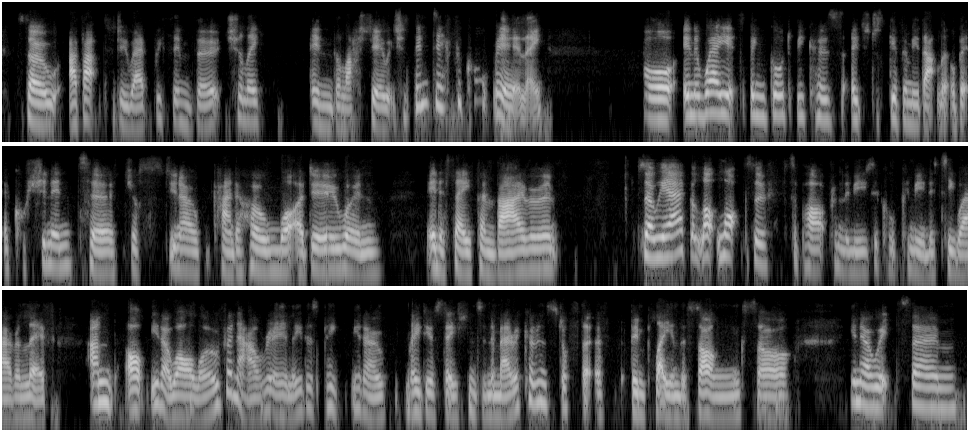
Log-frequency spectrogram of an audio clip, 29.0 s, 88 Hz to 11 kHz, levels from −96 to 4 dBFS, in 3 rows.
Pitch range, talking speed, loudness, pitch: 150-225 Hz, 190 wpm, -26 LUFS, 180 Hz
